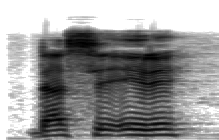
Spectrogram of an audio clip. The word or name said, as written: dase'ere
